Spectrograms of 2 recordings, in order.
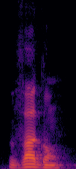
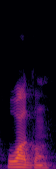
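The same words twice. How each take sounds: First: The word begins with a V sound. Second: The word begins with a W sound. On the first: The speaker calls it right. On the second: The speaker calls it wrong.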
